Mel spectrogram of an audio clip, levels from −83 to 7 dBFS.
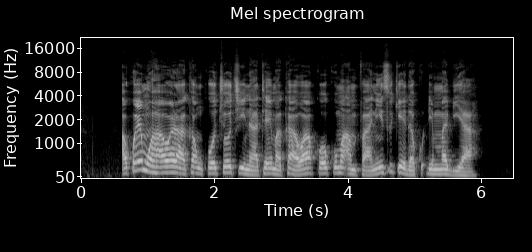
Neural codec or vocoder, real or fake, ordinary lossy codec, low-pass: none; real; none; 19.8 kHz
